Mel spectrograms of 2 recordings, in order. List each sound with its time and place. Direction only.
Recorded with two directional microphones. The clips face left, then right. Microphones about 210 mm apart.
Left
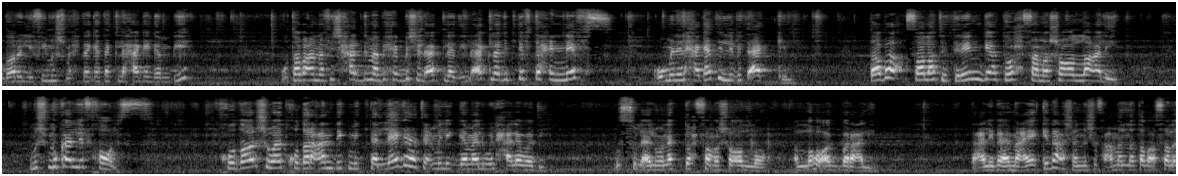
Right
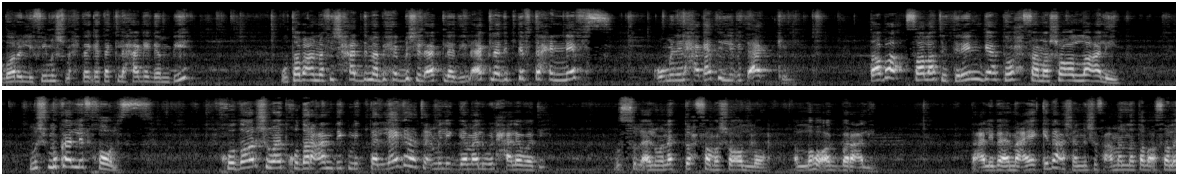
0.0 s a woman's voice: 30° right (ahead or behind)
14.0 s a woman's voice: 20° right (ahead or behind); by 20.4 s centre (ahead or behind)
21.4 s a woman's voice: centre (ahead or behind)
